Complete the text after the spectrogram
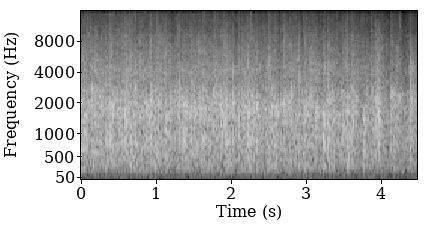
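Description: Sustained applause from a sizable audience at a ticketed event in Wisconsin, a dense steady wash of many hands clapping at once, fairly loud and continuous for several seconds with no one speaking.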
